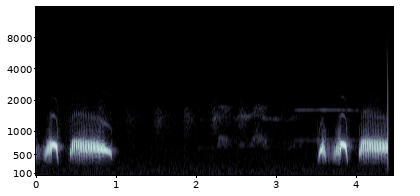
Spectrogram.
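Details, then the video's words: Forceful 'giọng thổ' style spotted dove coo, used as a luring model. A double hooked note and a long, loud, even coo, a quiet pause, then the same phrase repeats. "cu gáy giọng thổ Thúc rất căng"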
